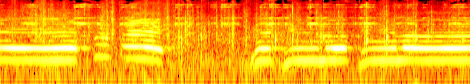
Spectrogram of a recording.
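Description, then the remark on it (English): Horse hooves clip-clop steadily along a Baltimore street as a horse-drawn fruit and vegetable wagon rolls by, while a man's drawn-out, sing-song street calls, rhymes about the produce for sale, ring out loudly over the clatter. “Two men are walking down a street alongside a wagon pulled by a horse.”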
